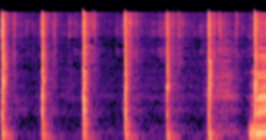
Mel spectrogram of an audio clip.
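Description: Hand claps keeping a steady beat, about three claps a second, with a singing voice coming back in near the end.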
